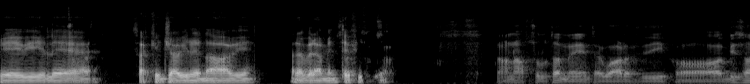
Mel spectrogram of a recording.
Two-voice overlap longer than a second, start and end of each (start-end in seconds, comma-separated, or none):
none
